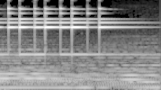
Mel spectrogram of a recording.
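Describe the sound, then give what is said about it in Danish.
The bell at Christiansborg rings to call a meeting in the Folketing chamber of parliament, about eight quick, bright strikes in a steady rhythm. Then its tone lingers and fades out, with no voices. “Og hver gang der indkaldes til møde i Folketingssalen på Christiansborg, ringes der med klokken.”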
